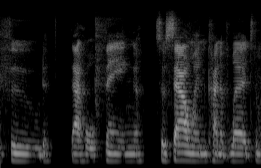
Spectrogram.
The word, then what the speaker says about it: Samhain: Even though it's pronounced Samhain, but it's spelled S-A-M-H-A-I-N. – Samhain.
